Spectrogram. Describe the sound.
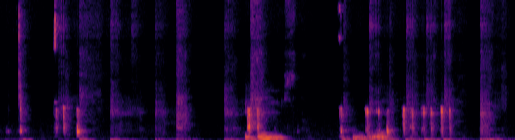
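Typing on a computer keyboard while writing a chat message, irregular bursts of quick, light clicks separated by short pauses.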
